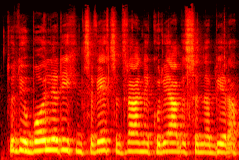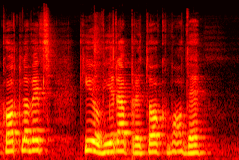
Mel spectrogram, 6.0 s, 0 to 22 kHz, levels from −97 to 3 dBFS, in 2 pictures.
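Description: Listening to the speech here, nothing stood out as a technical fault at any point.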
